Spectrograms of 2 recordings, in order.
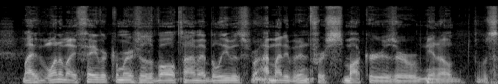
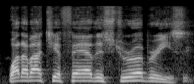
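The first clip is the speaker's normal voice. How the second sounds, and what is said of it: Poor Maine accent, like Mayor Quimby. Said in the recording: “That is the worst Maine accent I've ever heard ... Like Mayor Quimby ... it's like New Jersey ... That's more of a roadie accent, actually”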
